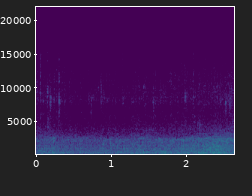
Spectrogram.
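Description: Heavy rain pouring down outdoors, a steady, soft, broadband hiss of falling water that stays even throughout, with no voices.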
